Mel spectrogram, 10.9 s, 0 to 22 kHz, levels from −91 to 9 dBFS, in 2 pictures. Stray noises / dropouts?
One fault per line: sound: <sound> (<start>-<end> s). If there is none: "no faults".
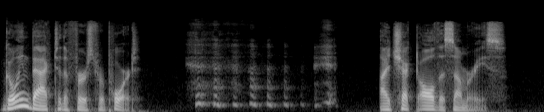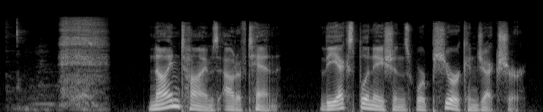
sound: laugh (1.9-3.4 s)
sound: sniff (5.5-6.6 s)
